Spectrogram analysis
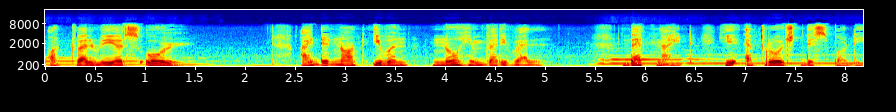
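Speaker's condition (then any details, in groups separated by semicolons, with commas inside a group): No condition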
